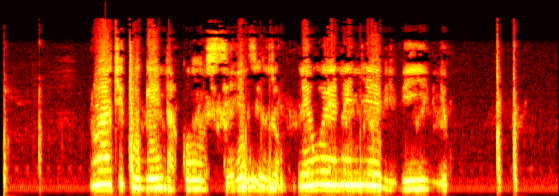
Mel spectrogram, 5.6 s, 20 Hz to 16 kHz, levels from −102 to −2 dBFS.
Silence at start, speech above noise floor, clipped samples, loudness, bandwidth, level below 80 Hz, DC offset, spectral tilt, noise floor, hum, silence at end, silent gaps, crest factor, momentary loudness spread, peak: 0.9 s; 23 dB; under 0.1%; -12 LUFS; 10.5 kHz; -48 dBFS; under 0.1%; -5 dB/octave; -33 dBFS; none; 0.4 s; none; 12 dB; 14 LU; 0 dBFS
